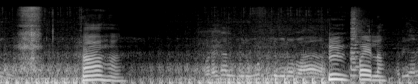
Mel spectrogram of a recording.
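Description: Yamaha R15's single-cylinder motorcycle engine running at low revs, with voices over it and a short hiss near the start.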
